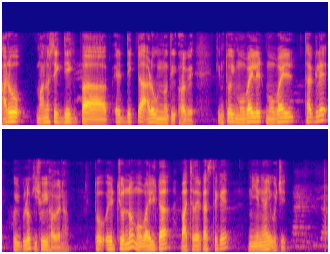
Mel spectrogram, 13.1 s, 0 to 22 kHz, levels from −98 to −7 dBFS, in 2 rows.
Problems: background sounds at intervals, continuous background conversations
